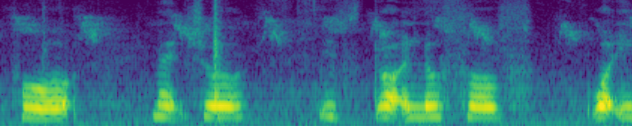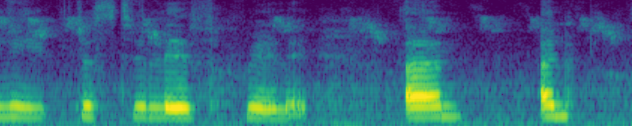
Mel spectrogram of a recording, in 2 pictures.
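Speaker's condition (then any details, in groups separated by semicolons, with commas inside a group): Cerebral palsy; affects legs, mild scoliosis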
